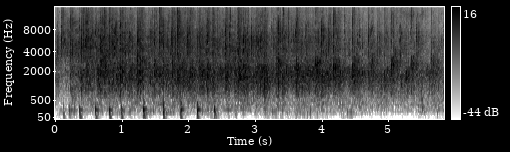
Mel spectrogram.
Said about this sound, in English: Round of applause for this.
